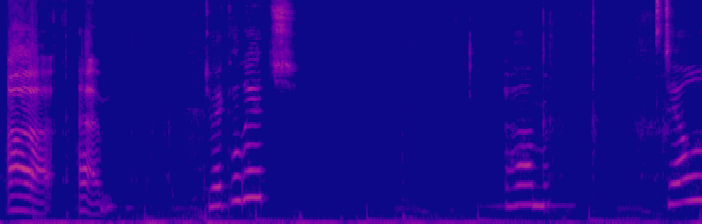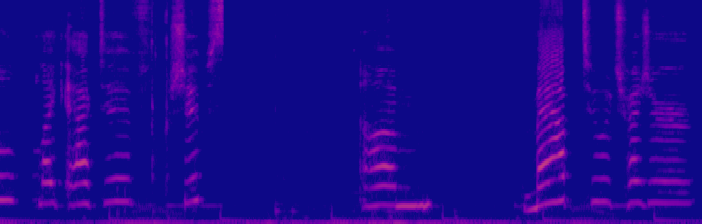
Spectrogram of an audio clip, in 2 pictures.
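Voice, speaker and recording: High-voiced, slow-speaking woman at a tabletop game. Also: expressive. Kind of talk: casual chat and role-play.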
